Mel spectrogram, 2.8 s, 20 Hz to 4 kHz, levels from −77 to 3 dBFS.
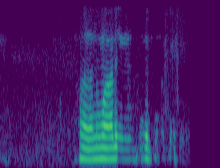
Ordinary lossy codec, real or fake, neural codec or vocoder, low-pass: none; real; none; 3.6 kHz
